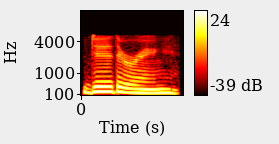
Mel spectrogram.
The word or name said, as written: dithering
